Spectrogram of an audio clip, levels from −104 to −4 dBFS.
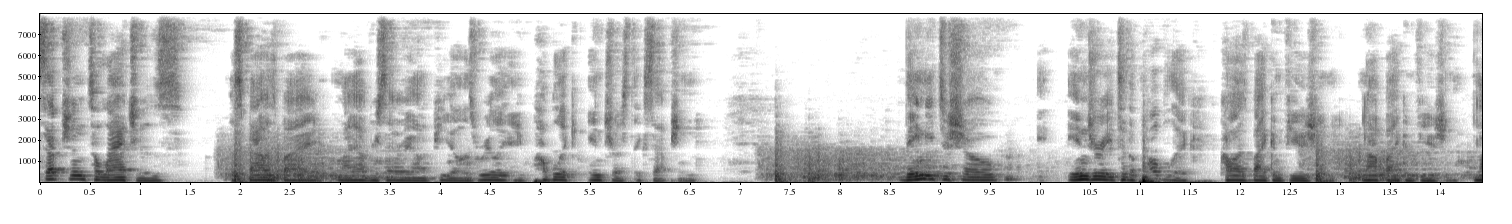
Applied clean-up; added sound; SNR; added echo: classical method WPE with log-MMSE.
